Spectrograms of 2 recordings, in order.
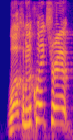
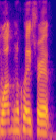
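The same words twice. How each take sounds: First: It is shouted loudly. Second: It is said quietly, without a shout.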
